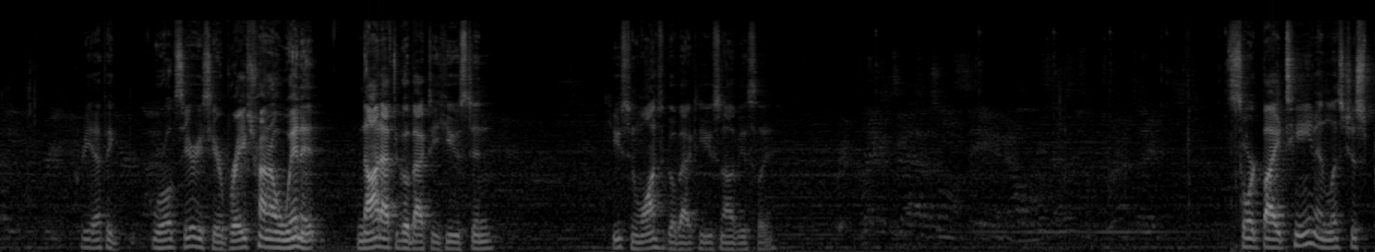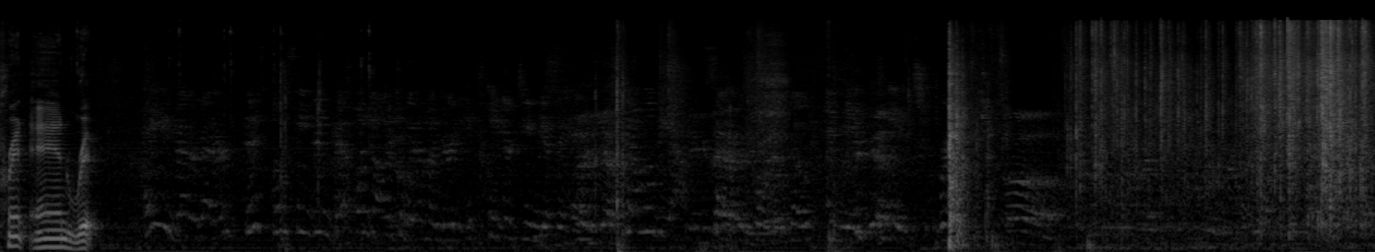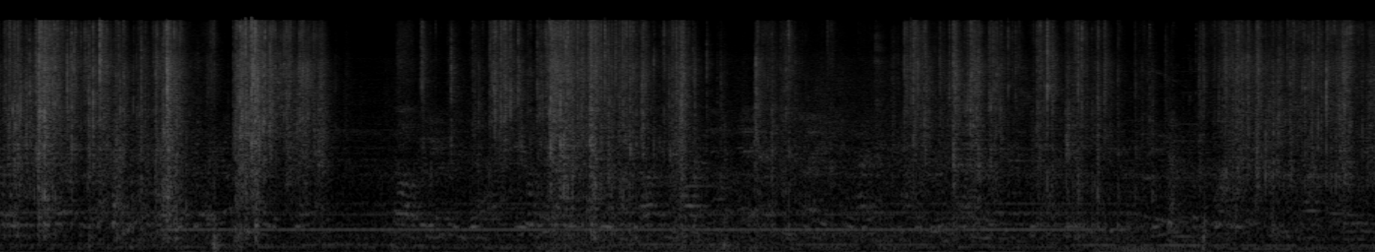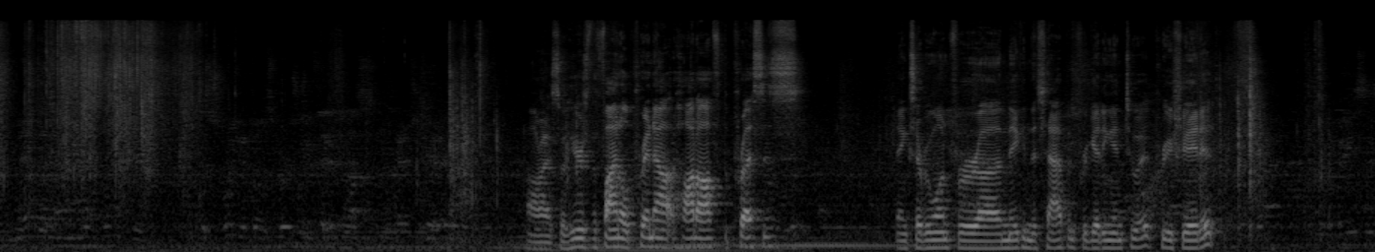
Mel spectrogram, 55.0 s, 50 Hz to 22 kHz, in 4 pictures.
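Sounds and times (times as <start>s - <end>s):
plastic wrapper crinkling: 24.4s - 43.5s, 53.4s - 54.6s
faint steady hum: 24.4s - 52.6s.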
